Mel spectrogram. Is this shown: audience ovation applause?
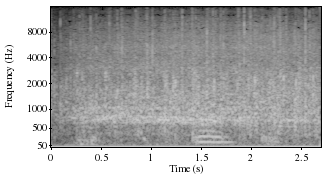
yes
